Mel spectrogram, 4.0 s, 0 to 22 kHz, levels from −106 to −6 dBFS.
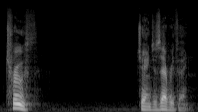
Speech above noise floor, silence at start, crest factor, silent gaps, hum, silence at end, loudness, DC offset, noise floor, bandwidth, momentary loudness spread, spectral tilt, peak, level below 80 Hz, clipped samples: over 49 dB; 0.15 s; 20 dB; none; none; 0.25 s; -42 LUFS; under 0.1%; under -90 dBFS; 13 kHz; 21 LU; -7 dB/octave; -26 dBFS; -82 dBFS; under 0.1%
